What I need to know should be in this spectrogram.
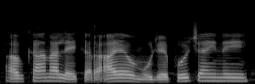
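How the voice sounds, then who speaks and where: A man voicing a shy young bride who speaks softly and quietly. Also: on the high side, clean tone, no room sound, close to an everyday voice. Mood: hurt. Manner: soft, quiet. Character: shy young new bride, soft-spoken. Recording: dull lo-fi audio with faint music behind.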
